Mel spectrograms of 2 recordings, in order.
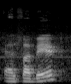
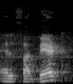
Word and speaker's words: alphabet: uh with the French alphabet so the first word you will learn in uh French is alphabe this is not alphabet but because T is not pronounced why we we learn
